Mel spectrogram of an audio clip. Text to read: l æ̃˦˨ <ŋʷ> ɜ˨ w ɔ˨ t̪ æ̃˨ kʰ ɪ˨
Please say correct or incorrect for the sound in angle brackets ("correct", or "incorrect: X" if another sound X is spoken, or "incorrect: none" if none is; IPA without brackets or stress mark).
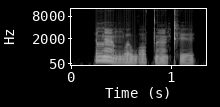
correct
